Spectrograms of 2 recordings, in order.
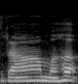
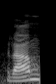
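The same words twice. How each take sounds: First: The name ends with a breathy ah sound. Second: The name ends on a bare m sound. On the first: The speaker calls it right. "सही pronunciation है राम, ... वो विसर्ग का pronunciation है अह" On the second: The speaker calls it wrong. "राम गलत है"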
